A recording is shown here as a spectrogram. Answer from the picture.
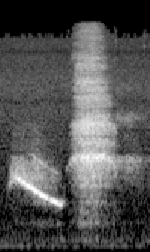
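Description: A short whistle gliding down in pitch, followed by about a second of airy hiss.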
